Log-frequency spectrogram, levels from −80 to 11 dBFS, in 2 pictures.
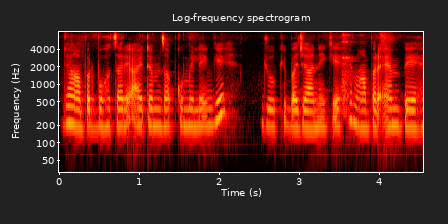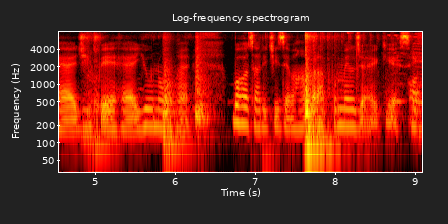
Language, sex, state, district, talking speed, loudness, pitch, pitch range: Hindi, female, Bihar, Patna, 185 wpm, -25 LUFS, 185 Hz, 175-195 Hz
